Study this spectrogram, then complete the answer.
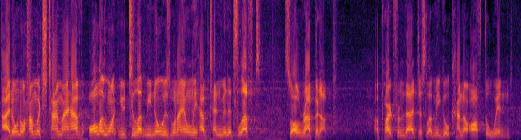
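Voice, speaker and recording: Very fast speech with fairly even intonation over music in the background. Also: man, fairly high pitch for a man. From Canada, Toronto. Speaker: company CEO, speaker at engineering college. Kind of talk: talk to students.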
